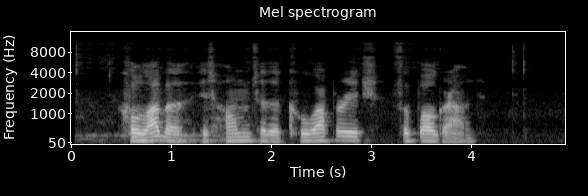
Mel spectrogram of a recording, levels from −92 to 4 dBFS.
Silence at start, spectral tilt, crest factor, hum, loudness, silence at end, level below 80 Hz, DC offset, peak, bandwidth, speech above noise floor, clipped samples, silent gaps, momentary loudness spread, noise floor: 0.5 s; -8.5 dB/octave; 22 dB; none; -26 LUFS; 0.9 s; -62 dBFS; under 0.1%; -6 dBFS; 10.5 kHz; 40 dB; under 0.1%; none; 13 LU; -65 dBFS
